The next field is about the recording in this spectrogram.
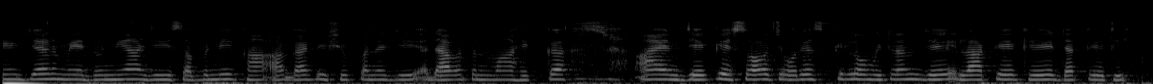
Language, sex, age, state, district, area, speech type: Sindhi, female, 60+, Gujarat, Surat, urban, read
